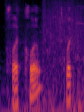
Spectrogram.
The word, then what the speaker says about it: Klecko: And this one dude I have, he's a 96, and I don't know how to pronounce his last name. It's Joe Klecko?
